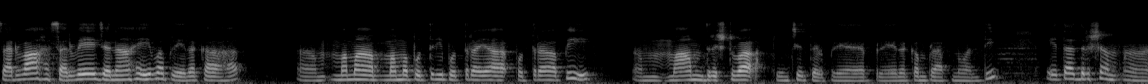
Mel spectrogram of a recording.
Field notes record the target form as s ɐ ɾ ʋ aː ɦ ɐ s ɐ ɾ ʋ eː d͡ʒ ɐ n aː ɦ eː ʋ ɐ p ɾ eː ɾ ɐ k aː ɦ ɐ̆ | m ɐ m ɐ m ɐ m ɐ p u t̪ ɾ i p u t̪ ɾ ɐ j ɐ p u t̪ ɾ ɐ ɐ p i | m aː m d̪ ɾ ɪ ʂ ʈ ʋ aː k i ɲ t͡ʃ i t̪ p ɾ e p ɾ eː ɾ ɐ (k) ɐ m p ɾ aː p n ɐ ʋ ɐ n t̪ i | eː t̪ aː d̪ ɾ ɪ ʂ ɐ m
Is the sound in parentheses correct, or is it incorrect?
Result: correct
